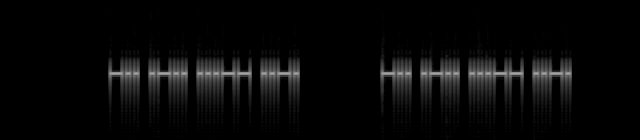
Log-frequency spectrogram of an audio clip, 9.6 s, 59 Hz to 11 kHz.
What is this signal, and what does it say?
Morse code, heard as a keyed tone, about 21 wpm, 700 Hz. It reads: DL3F DL3F
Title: DXCC-100 Call Signs - 4 Characters - Repeated 2x - 20wpm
